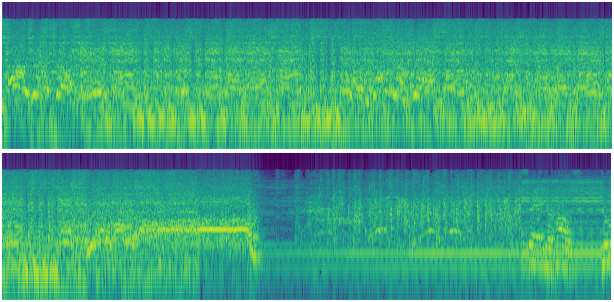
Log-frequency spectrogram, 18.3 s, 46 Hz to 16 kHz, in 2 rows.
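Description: Live hardcore punk band playing loud distorted electric guitars and drums. The song cuts off suddenly about 13 seconds in, leaving a steady amplifier hum under crowd voices.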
